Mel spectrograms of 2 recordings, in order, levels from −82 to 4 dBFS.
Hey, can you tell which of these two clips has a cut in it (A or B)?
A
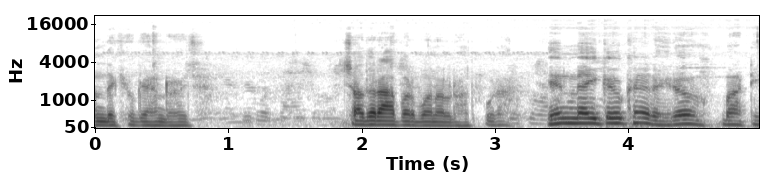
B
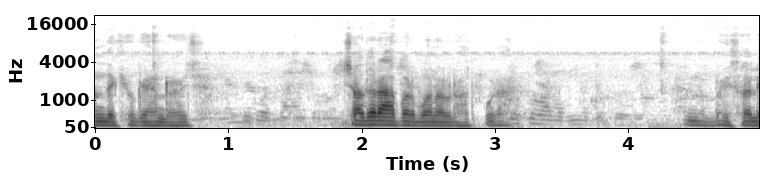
A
